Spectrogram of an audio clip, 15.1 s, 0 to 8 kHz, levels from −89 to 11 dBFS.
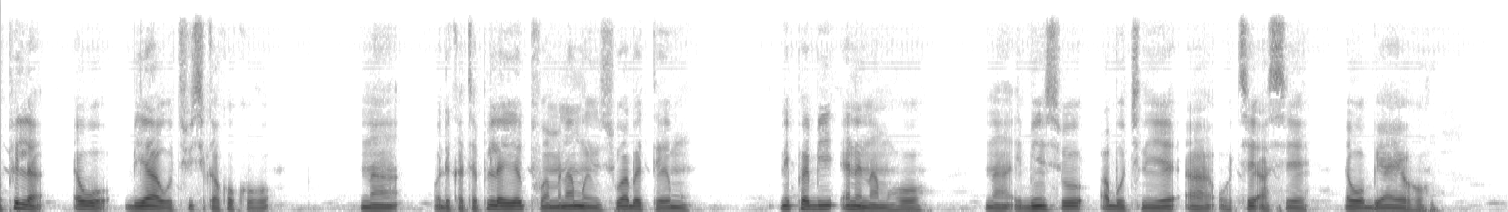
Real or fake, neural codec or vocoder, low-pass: real; none; 7.2 kHz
